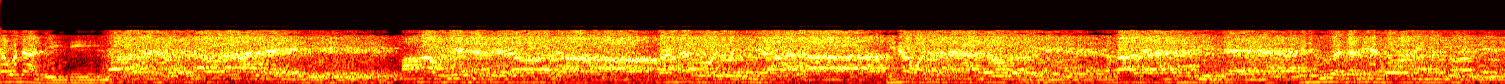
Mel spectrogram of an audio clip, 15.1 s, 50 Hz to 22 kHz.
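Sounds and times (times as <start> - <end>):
person chanting: 0.0 - 15.0.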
